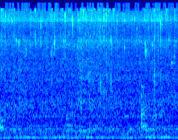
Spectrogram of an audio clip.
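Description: Soybeans fry in a pan over a medium gas flame, giving a faint, even hiss of sizzling oil with a few light taps from stirring, close but quiet.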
